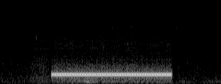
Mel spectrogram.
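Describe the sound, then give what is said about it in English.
A steady, loud telephone dial tone hums at a single low-mid pitch for just over a second as a call to a collections office is placed, then cuts off abruptly, with faint background noise before and after. “Let's give them a call.”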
